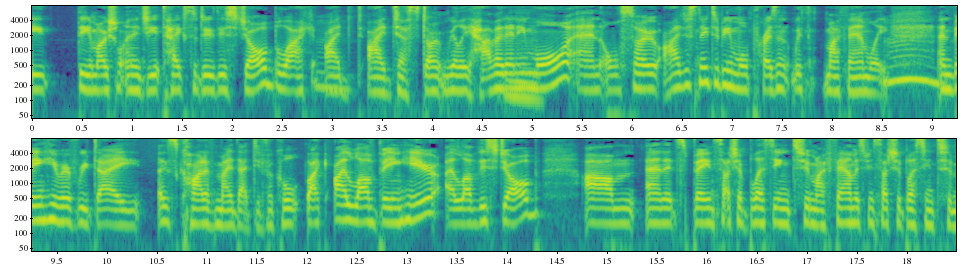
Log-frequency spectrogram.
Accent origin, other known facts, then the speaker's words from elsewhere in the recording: Riverina, New South Wales, Australia; now in Sydney, Australia; I grew up in the Verena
